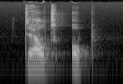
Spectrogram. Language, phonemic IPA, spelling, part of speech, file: Dutch, /ˈtɛlt ˈɔp/, telt op, verb, Nl-telt op.ogg
- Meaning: inflection of optellen: 1. second/third-person singular present indicative 2. plural imperative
